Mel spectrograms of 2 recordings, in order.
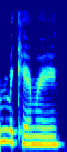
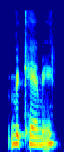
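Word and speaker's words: McCamey: Tyler McCamry. No, I added an extra R. Tyler Mccame. How do you spell that? MC C A M E Y.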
